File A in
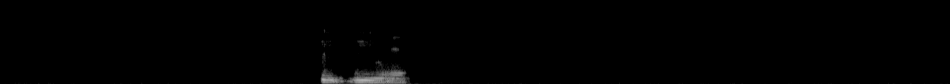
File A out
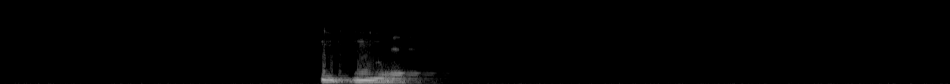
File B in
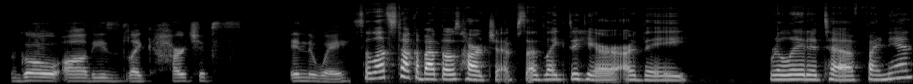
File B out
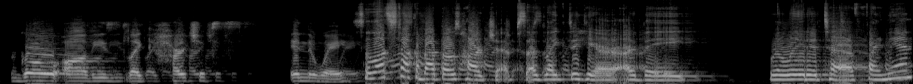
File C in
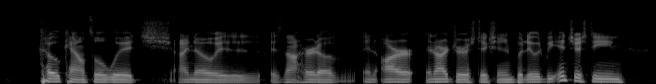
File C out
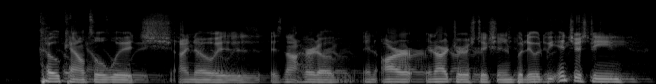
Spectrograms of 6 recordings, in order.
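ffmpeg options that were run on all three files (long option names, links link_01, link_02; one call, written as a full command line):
ffmpeg -i in.wav -af "crystalizer=i=1.5:c=0,volume=22.5dB,asoftclip=hard,volume=-22.5dB,aecho=1:1:160|320|480:0.2|0.0499|0.0125" out.wav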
